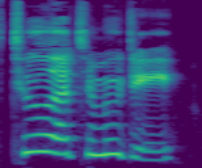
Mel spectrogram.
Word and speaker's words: Tulathimutte: Oh, I'm practicing his name, and I don't know if I can say it now. It's Tulatimuti. It's spelled Tulatimutte.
